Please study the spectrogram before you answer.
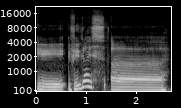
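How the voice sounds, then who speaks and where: A video game host giving casual commentary and thinking out loud while playing. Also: mid-range voice, very animated, drawn-out words, a little hiss or hum.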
